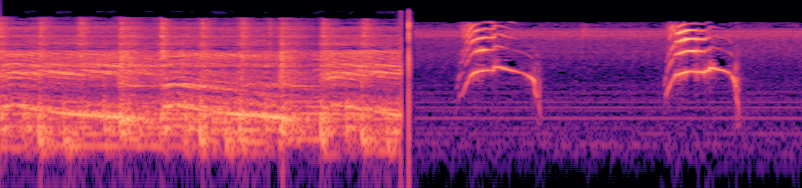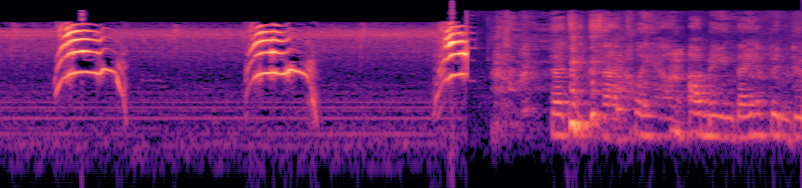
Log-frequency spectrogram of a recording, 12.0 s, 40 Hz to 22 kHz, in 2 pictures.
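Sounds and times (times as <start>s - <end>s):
cat meowing: 3.4s - 4.1s, 5.0s - 5.6s, 6.4s - 7.0s, 7.9s - 8.4s, 9.3s - 9.6s.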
